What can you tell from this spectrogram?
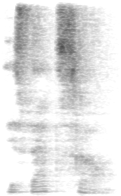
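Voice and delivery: soft, unbothered reply; calm acceptance. Acted. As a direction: accept it without protest.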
